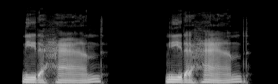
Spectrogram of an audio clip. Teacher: But notice you do the rising intonation to make it sound like a question.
